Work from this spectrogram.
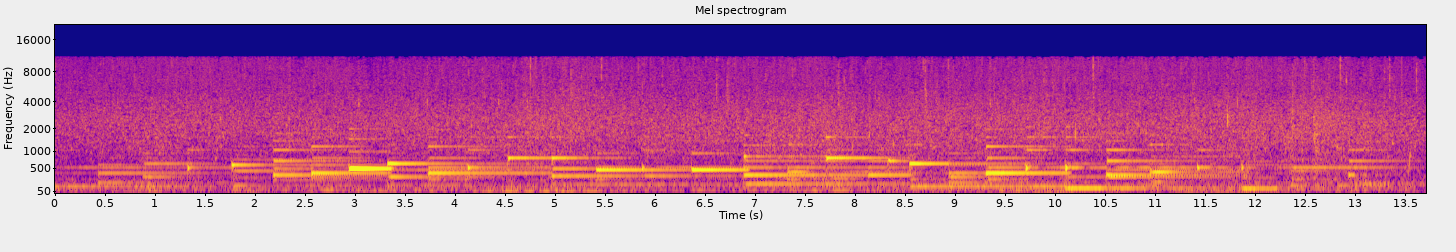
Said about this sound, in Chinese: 后来，就下雨了。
